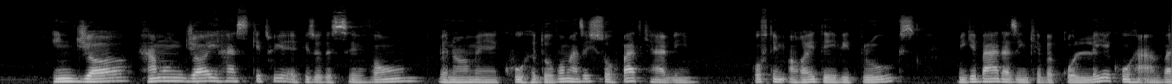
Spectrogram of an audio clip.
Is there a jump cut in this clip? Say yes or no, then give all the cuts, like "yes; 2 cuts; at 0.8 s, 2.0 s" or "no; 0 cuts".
no; 0 cuts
